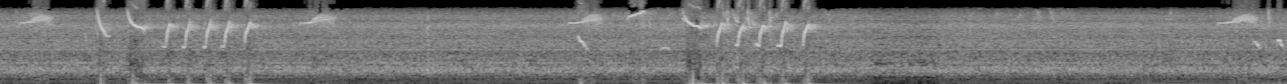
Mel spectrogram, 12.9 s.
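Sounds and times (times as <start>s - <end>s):
Sinaloa Wren calls: 0.2s - 3.4s, 5.7s - 8.2s, 11.7s - 12.8s.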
